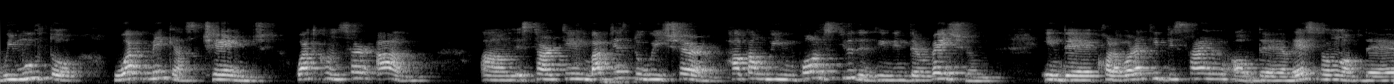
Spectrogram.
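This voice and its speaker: A woman giving an academic workshop presentation, halting and full of fillers and restarts. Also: a little high. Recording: roomy, distant, dull sound.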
